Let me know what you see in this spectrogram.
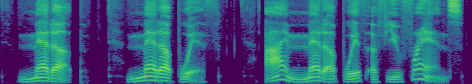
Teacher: The T in met connects to the U in up. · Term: linking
